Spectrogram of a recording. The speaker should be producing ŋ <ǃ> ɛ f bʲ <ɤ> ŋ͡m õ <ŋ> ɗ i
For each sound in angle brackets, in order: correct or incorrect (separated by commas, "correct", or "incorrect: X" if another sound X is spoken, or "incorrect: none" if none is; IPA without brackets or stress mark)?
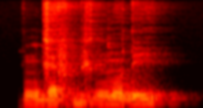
incorrect: ɡ, incorrect: o, incorrect: none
